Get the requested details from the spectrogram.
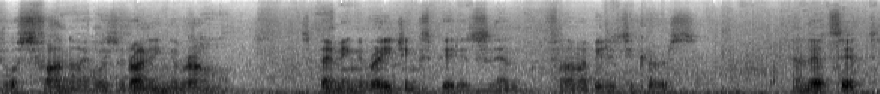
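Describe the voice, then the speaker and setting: Noticeable background noise and audible room echo fill the recording. A man speaks at a very slow pace. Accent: non-native. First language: not English. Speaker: gaming YouTuber. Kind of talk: narrated game guide presentation.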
